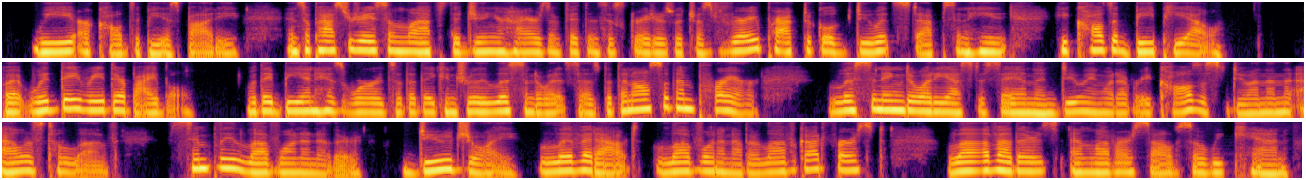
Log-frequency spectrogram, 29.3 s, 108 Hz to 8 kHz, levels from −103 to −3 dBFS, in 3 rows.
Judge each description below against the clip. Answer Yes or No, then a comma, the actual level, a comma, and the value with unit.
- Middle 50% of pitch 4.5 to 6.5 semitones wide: No, narrow, 2.4 semitones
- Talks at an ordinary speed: No, fast, 215 wpm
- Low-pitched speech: No, medium, 175 Hz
